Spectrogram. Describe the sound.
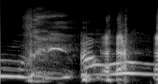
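A person vocally imitates a dog, giving a drawn-out yelping howl followed by a few quick, voiced barks in a loud, playful tone.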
